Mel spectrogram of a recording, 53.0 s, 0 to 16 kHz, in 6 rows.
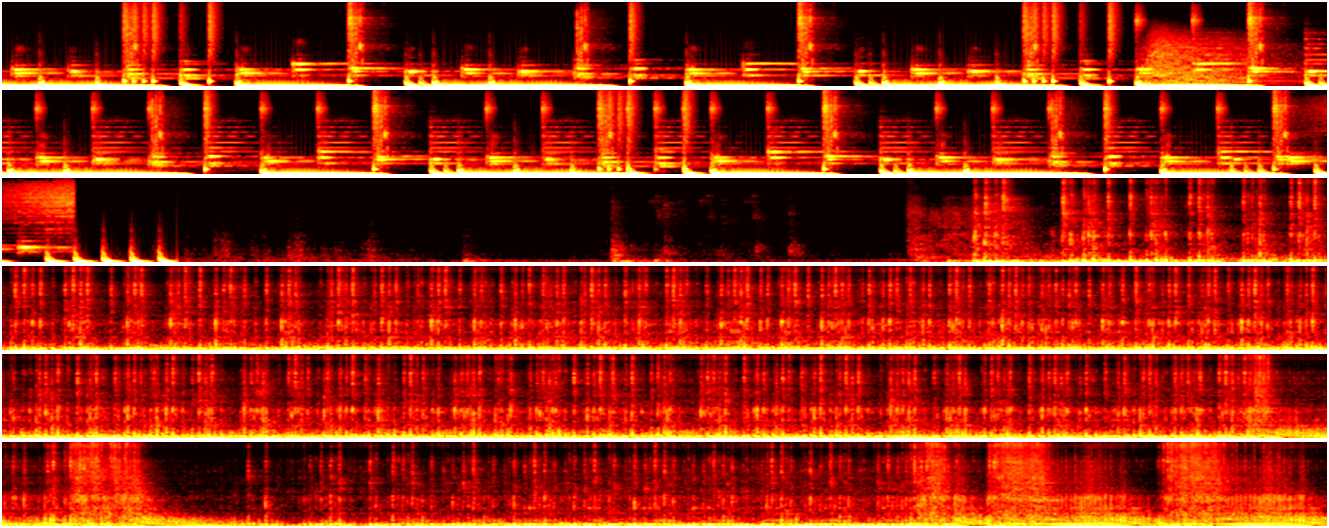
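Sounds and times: car engine starting: 0.0 - 17.4, 23.6 - 53.0
engine revving: 6.8 - 14.1, 23.9 - 53.0
loud lumpy engine idle: 24.0 - 44.7, 45.4 - 50.4.

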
